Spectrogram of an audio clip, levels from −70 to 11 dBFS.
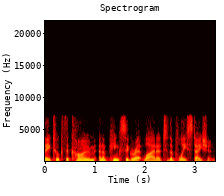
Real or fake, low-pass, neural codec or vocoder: fake; 7.2 kHz; codec, 16 kHz, 0.5 kbps, X-Codec, WavLM features, trained on Multilingual LibriSpeech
